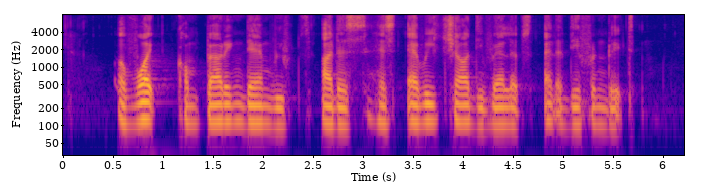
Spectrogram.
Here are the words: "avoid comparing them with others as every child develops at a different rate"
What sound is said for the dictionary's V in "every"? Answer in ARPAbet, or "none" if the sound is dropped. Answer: V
